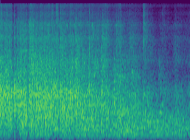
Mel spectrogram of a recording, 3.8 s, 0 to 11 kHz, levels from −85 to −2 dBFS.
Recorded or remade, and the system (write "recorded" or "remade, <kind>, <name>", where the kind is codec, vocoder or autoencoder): remade, vocoder, WaveNeXt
